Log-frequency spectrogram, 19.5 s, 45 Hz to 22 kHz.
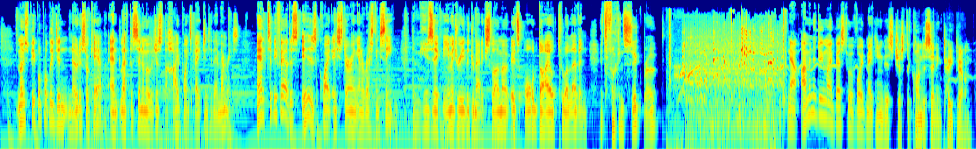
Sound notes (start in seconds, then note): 11.6 Sarcastic; 13.3 rewinding tape sounds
